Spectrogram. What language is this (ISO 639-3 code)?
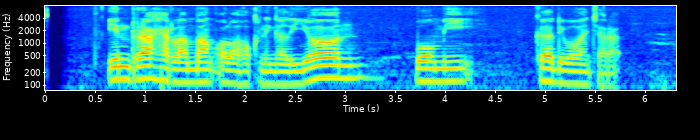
sun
